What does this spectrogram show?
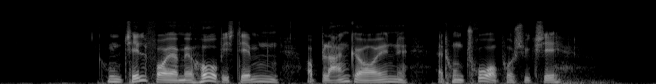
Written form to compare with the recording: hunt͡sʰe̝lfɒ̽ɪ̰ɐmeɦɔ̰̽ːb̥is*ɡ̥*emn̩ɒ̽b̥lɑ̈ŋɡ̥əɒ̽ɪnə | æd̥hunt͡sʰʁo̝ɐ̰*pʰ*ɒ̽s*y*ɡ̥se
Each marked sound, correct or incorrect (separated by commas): incorrect, correct, correct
